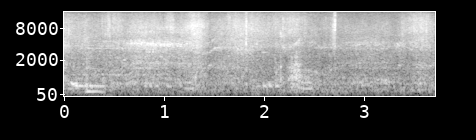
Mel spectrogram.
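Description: Domestic pigeons, Giribaj and local birds in a home loft, give soft low cooing phrases at close range against faint background noise.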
